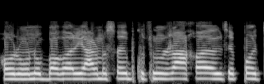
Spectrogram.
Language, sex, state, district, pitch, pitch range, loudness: Maithili, male, Bihar, Araria, 255 Hz, 250-260 Hz, -10 LUFS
